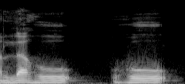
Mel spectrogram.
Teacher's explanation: یہ جو الٹا پیش ہے واو مدہ کے قائم مقام ہوتا ہے، اس کو بھی ایک الف کی مقدار کے برابر لمبا کریں گے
